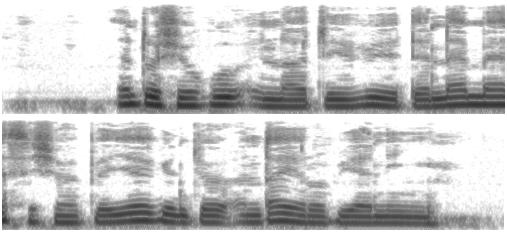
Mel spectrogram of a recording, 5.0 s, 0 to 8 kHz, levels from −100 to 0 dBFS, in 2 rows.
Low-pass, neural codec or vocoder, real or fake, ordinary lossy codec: 7.2 kHz; none; real; none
